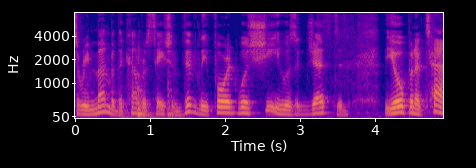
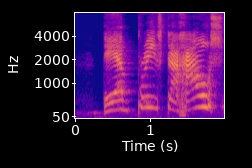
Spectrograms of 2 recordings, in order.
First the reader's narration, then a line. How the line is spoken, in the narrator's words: Brisa cried, assuming the worst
